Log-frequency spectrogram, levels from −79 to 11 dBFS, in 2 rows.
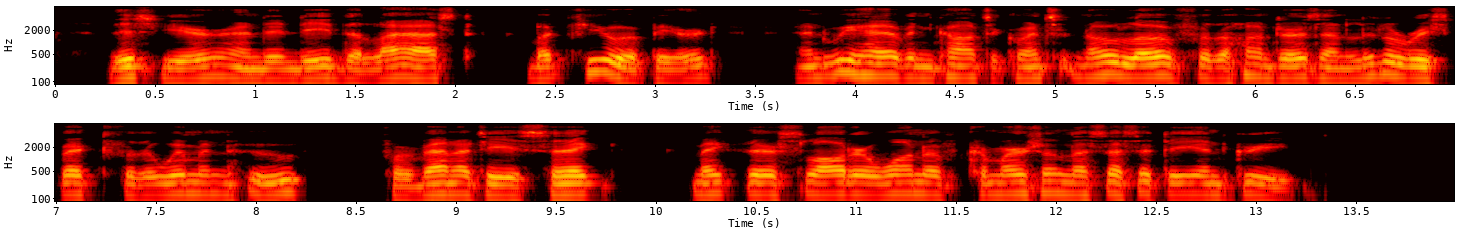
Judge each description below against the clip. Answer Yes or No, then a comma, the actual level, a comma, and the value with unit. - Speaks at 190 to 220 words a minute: No, average, 165 wpm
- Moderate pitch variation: No, narrow, 1.8 semitones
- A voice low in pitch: Yes, low, 130 Hz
